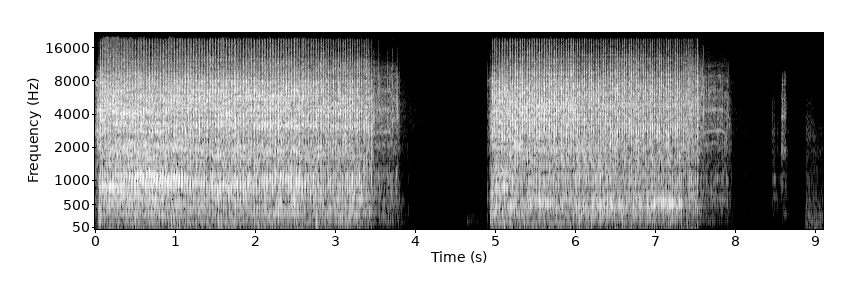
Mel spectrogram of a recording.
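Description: On a 2007 Honda CR-V, an electric impact wrench with a 14mm deep socket removes the lower control arm rear bushing bolts, rattling loudly and close in two long bursts separated by a second of silence, followed by faint clicks.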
